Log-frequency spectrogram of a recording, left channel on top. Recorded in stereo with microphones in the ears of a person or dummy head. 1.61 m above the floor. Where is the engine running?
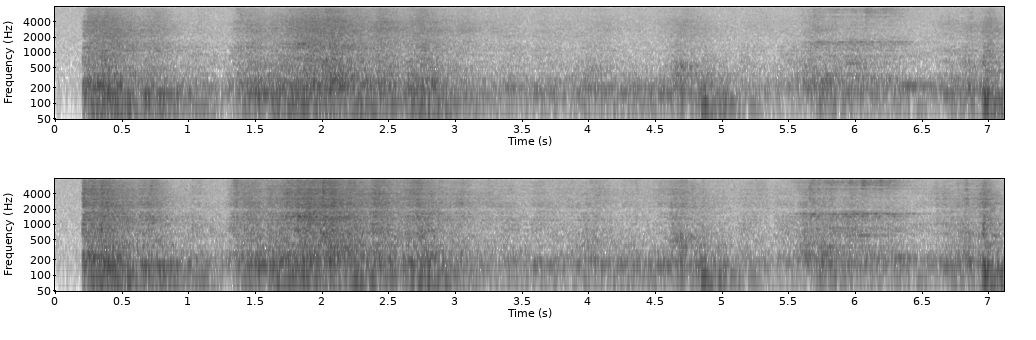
I don't hear an engine running.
